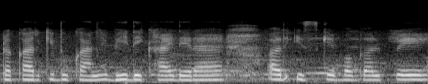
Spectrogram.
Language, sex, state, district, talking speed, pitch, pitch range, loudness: Hindi, female, Chhattisgarh, Raipur, 170 wpm, 215 Hz, 210-225 Hz, -15 LUFS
